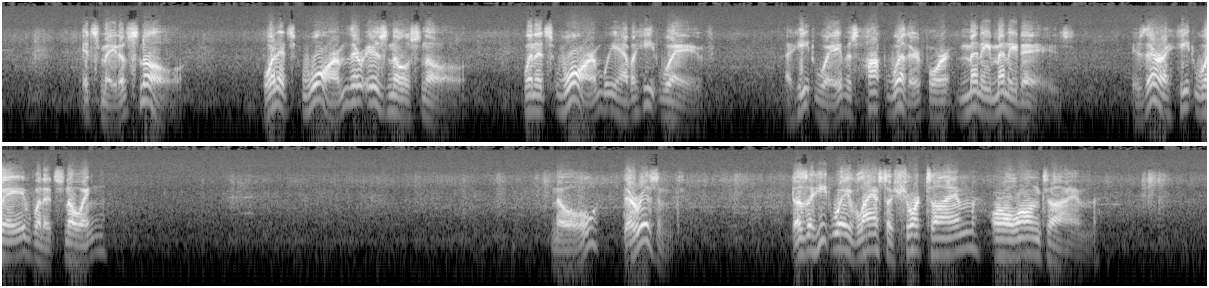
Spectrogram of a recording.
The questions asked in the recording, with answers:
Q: Is there a heat wave when it's snowing?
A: No, there isn't.

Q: Does a heat wave last a short time or a long time?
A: It lasts a long time.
